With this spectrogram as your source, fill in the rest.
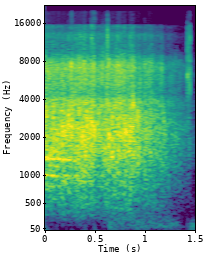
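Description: Brief applause from a studio audience welcoming a football consultant guest, loud at first then tapering off over about a second and a half.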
